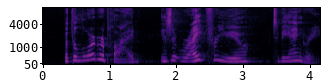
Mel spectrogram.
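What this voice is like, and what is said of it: Usual voice. Nothing is said of it.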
